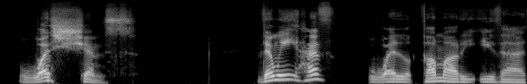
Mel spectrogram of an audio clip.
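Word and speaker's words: والشمس: Similarly, this lam is not pronounced either because, as we said, this is from the sun letters and there's a shaddah there. So it's wash-shams.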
